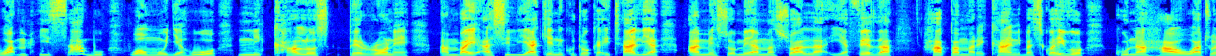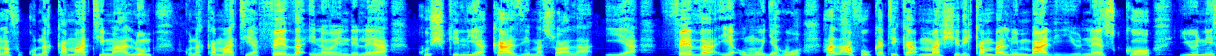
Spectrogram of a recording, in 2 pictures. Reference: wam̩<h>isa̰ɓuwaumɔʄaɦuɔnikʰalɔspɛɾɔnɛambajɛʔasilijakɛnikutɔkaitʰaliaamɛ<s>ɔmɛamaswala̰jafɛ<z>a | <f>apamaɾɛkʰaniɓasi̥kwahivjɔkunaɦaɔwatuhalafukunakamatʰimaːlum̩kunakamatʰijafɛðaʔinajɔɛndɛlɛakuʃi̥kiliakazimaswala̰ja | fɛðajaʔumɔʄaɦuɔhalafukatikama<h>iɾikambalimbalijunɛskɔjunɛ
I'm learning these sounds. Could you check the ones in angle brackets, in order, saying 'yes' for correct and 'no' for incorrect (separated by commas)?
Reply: yes, yes, no, no, no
